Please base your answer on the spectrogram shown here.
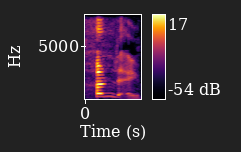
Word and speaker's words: Hyundai: what's the wrong answer I will say hi die yeah I know Hyundai want it called Hyundai yeah but uh even though their adverts in the past were wrong yeah they're trying to be like no it's Hyundai but no I'm I'm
